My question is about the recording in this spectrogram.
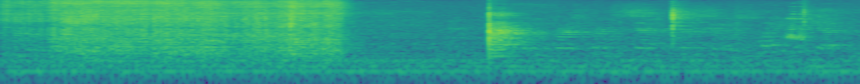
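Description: Aerosol whipped cream can spraying, a steady hiss that cuts off about two and a half seconds in, followed about a second later by a single knock.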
